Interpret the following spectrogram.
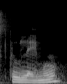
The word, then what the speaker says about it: Thu Lai Mu: can you please tell us your name and spell it out for us um my name is tulemo t-h-u-l-a-i-m-u thank you well um first of all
